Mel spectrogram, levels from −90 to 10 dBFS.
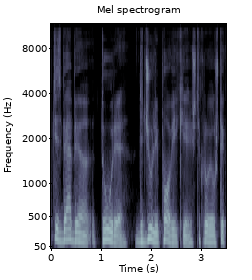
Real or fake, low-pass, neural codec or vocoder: real; 10.8 kHz; none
